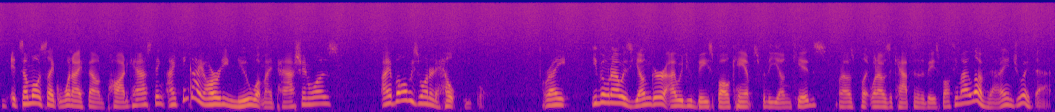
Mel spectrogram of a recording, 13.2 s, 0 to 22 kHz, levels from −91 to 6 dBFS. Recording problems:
high frequencies cut off; noticeable; nothing above 5.5 kHz
hiss; loud; throughout; 3 dB below the speech

